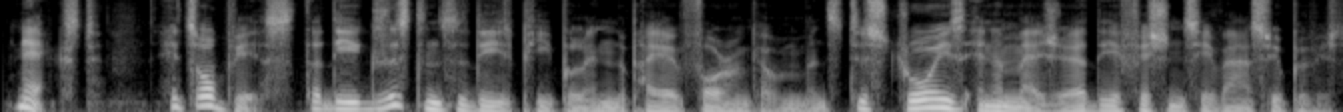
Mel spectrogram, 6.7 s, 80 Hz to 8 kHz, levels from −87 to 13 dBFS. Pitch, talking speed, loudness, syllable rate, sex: 105 Hz, 215 wpm, -18 LUFS, 6.7 syllables/s, male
